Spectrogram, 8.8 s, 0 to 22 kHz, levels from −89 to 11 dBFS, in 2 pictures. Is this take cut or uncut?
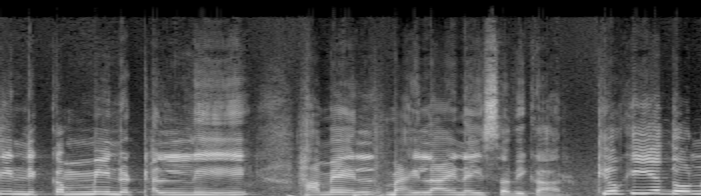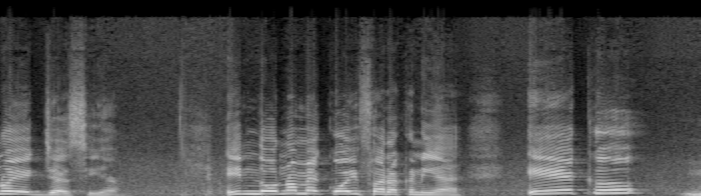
cut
